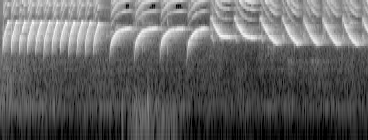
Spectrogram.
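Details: Juvenile canary song meant to get hesitant canaries singing: a rapid buzzing trill, then a series of loud, sweeping down-slurred whistles in steady rhythm, about four a second.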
